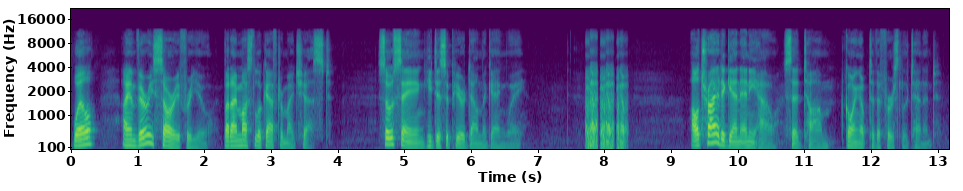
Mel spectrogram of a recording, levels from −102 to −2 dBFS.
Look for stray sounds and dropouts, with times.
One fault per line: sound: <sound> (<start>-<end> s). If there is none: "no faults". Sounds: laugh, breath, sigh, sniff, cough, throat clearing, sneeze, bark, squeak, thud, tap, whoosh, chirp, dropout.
sound: laugh (7.7-8.4 s)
